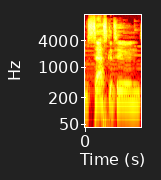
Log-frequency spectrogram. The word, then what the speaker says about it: Saskatoon: But we have someone I want to shout out to in Saskatoon, Saskatchewan.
